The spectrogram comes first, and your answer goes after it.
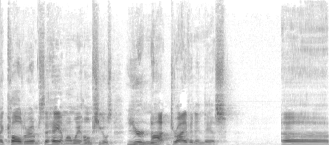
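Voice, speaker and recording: A man's dark, mellow voice, fairly high in pitch, at a moderate pace, with big swings in loudness. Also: ordinary pitch variation. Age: 60s. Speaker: farm vlogger. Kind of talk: casual chat. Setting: outdoors. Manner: animated.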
